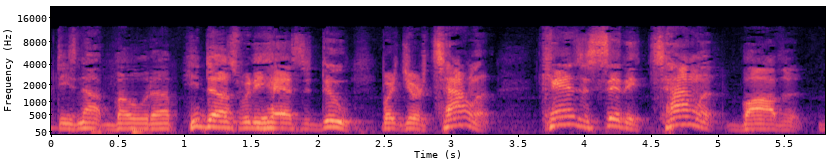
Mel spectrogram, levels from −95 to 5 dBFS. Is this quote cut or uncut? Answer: cut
